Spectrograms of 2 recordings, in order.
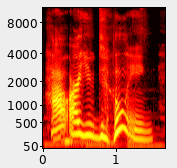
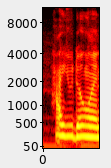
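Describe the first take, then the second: First: It is asked sincerely, wanting a real answer. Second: It is asked casually, not wanting an answer.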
